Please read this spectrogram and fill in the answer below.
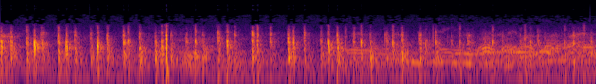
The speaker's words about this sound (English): There he is! There he is! Riding the horse!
